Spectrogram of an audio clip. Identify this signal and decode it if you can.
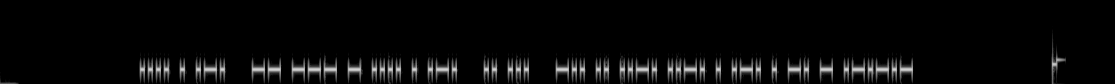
Morse code, heard as a keyed tone, about 30 wpm, 700 Hz. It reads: HER MOTHER IS DIFFERENT.
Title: Sentences from Top 1000 Words - Review Part 3 - 30wpm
